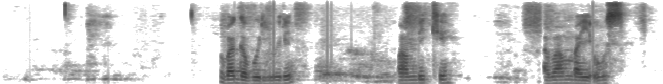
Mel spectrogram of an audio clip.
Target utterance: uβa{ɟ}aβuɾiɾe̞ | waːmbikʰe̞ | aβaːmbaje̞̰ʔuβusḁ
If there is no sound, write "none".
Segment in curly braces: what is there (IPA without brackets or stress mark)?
ɡ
